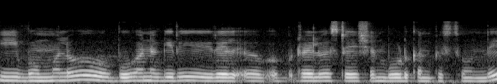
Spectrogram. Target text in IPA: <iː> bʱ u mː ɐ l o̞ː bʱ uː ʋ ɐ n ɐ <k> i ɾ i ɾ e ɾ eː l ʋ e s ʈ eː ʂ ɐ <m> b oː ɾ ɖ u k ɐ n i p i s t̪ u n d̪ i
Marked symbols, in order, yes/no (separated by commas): yes, no, no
